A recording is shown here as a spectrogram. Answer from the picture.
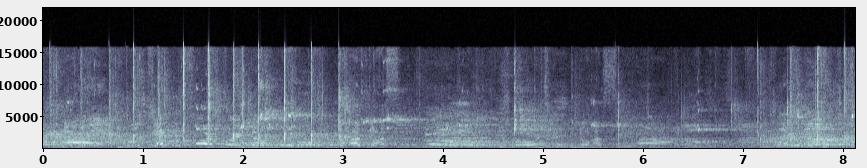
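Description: Basketball bouncing on a hardwood gym floor during play, a series of sharp thuds with other court noises, echoing in the large gym.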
